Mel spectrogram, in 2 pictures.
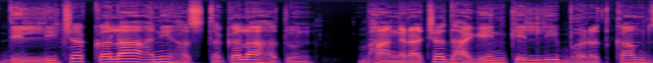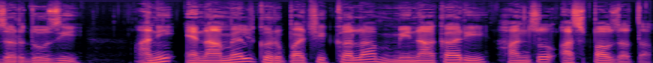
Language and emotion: Goan Konkani, neutral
